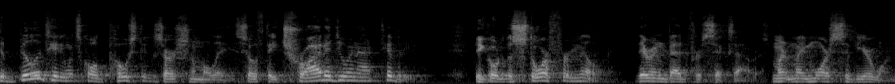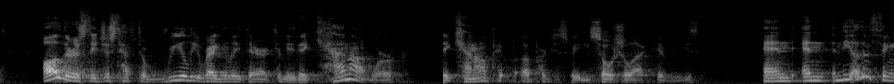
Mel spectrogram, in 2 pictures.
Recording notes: a live event at Hillsdale College in Washington D.C.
